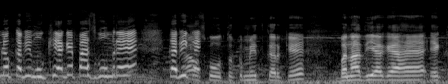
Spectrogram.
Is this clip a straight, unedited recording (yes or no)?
no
